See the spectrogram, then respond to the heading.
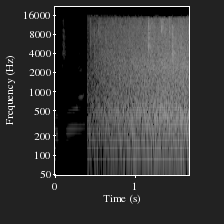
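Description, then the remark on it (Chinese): A brief voice fragment cuts off, then steady rain of the Ethiopian rainy season sets in: a dense, even hiss of countless drops that holds at a constant, moderate level and swells slightly toward the end. “埃塞俄比亚已经进入了雨季，雨水淅沥沥的不停，沙沙的雨声仿佛从宇宙边缘传来，飘渺而悠远。”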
